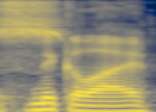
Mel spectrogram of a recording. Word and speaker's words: Nikolaj: nikolaj nikolaj uh Laos Nikolai but yeah oh why is there a j though that's because that's how you pronounce the J in some of those Scandinavian languages disgusting yeah all right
